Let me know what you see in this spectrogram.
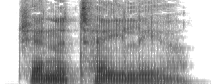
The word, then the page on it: genitalia: British English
